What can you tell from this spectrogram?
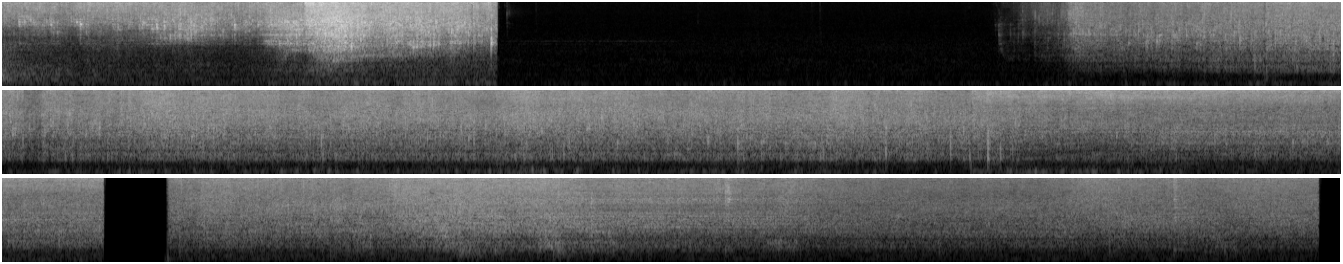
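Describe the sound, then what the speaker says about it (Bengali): Fish head pieces frying in hot oil in a wok make a loud, even sizzle that cuts out briefly twice, heard close with no talk. "মাথাগুলো আমি খুব বেশি লাল লাল করে ভাজবো না একটু ভাজা হয়ে গেলে নামিয়ে নেবো"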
